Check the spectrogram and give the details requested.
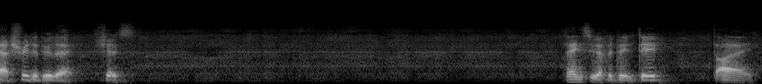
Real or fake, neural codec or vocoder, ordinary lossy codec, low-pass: fake; codec, 16 kHz, 0.5 kbps, FunCodec, trained on LibriTTS, 25 frames a second; AAC, 32 kbps; 7.2 kHz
